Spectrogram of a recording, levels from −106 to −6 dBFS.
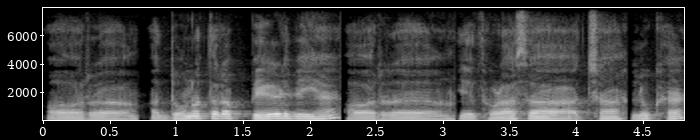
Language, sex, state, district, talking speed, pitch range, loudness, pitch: Hindi, male, Jharkhand, Jamtara, 160 wpm, 110-130 Hz, -31 LUFS, 120 Hz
